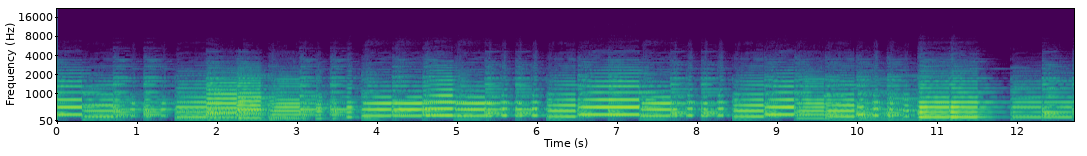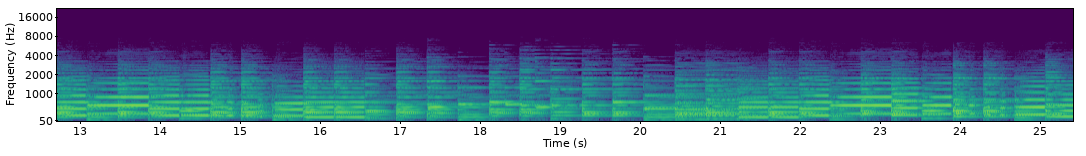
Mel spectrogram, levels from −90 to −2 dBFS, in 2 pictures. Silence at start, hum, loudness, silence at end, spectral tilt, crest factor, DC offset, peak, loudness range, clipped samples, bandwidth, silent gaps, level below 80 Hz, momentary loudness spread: 0 s; none; -21 LUFS; 0 s; -10.5 dB/octave; 18 dB; under 0.1%; -2 dBFS; 9 LU; under 0.1%; 5.2 kHz; none; -50 dBFS; 11 LU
